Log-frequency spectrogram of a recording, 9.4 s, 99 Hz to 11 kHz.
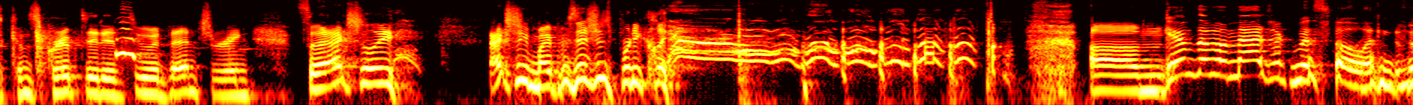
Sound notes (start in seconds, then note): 4.4 laughs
